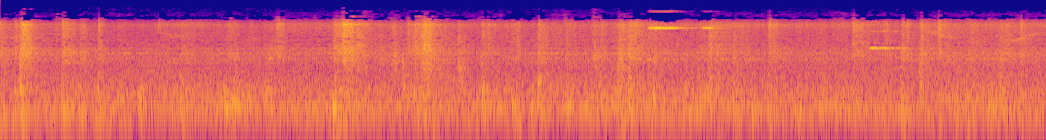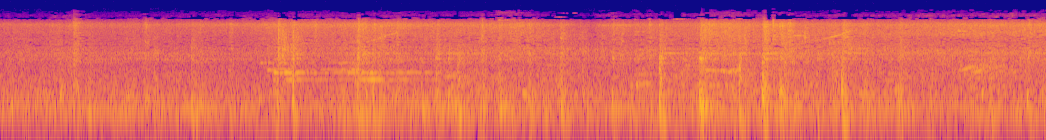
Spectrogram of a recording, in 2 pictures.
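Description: Express train rolling into a station, heard from an open coach door: a steady rumble of wheels on rails with scattered clacks over rail joints, and a brief squeal about ten seconds in.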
